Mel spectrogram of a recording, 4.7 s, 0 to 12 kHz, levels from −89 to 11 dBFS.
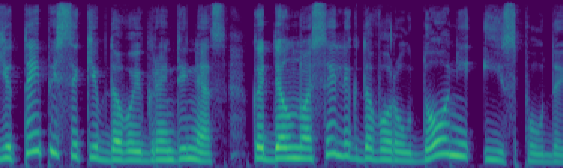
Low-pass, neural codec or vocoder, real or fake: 10.8 kHz; none; real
